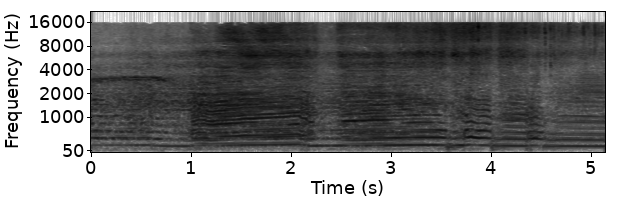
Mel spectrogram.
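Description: A rally car engine revs hard and roars closer, shifting gears.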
